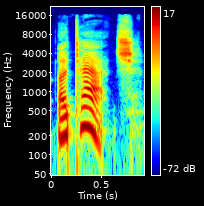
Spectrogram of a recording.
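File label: "attach", English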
